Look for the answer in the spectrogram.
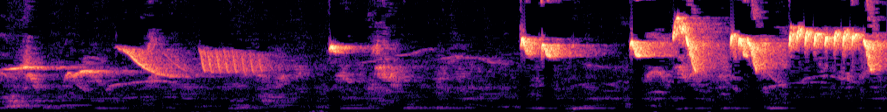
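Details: Fledgling Argentine white goldfinch working on its song. Sweeping high whistles and a buzzy note open the run, and after a pause come loud, very high trills in quick succession. A few soft low knocks sound in the background.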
